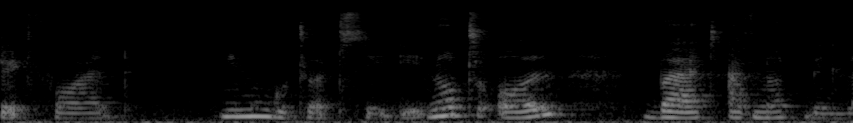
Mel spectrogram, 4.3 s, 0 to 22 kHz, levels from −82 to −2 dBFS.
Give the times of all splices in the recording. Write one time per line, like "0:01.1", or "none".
none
